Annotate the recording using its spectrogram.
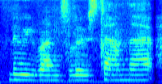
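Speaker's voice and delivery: ordinary talk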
